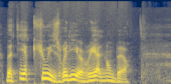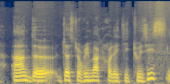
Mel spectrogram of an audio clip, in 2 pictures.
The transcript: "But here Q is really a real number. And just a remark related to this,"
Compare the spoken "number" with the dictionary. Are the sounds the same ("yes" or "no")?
yes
